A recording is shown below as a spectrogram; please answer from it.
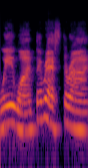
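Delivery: sniveling, whiny, small, ratty voice. Retelling a movie scene where the character demands the restaurant: imitating the movie's rat character. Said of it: "That's like how he talks".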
